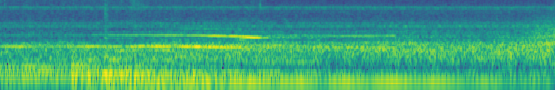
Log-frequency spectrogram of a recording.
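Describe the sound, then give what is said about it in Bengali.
Jackals howling from all sides as wind rises under a reddening sky, heard as faint, wavering high-pitched howls drifting over a steady low rumble of wind, quiet throughout. “চারিদিক থেকে হঠাৎ করে অনেকগুলো শেয়ালের ডাক শুনতে পাচ্ছি”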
